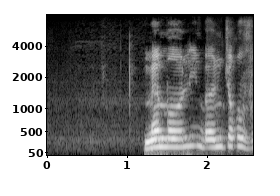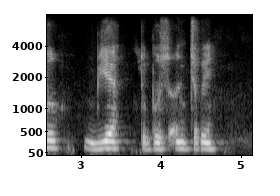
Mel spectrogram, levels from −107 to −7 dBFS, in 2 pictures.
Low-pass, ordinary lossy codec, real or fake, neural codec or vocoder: 7.2 kHz; Opus, 24 kbps; real; none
